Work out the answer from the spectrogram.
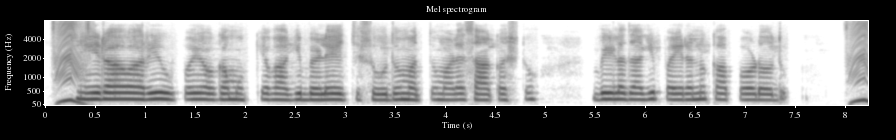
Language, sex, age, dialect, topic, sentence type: Kannada, female, 18-24, Mysore Kannada, agriculture, statement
